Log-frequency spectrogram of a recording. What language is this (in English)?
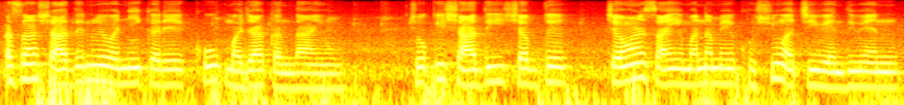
Sindhi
